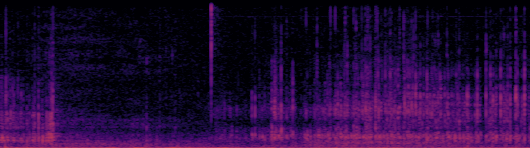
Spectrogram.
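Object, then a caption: Silicone scrubbing glove with bristles. Bare fingertips with short nails scratch and rub across the bristle-covered palm of a purple silicone scrubbing glove. The result is a soft, continuous crinkly scratching with brief bright ticks, sitting over a steady low hum.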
